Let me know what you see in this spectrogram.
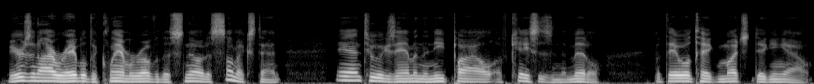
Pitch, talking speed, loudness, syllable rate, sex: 135 Hz, 230 wpm, -17 LUFS, 6.2 syllables/s, male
